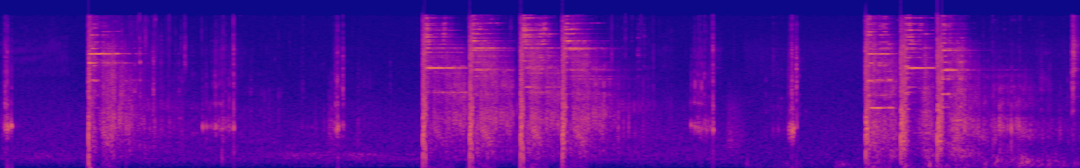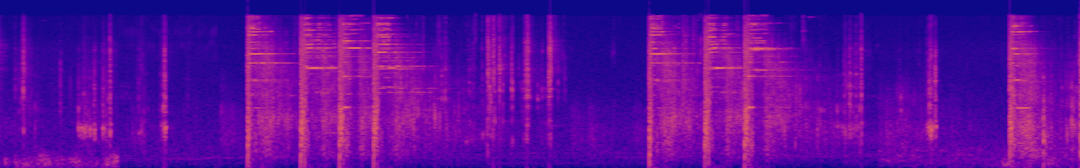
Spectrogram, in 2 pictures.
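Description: Handgun fired in quick strings of several shots, a few seconds apart, at steel plate targets that ring on hits. A single shot comes about a second in, then about five strings follow.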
